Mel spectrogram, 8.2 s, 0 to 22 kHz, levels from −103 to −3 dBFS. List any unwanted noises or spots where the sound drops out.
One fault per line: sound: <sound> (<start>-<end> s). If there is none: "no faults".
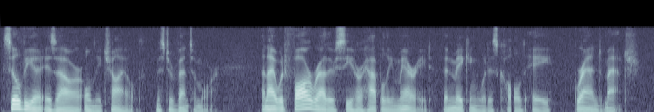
sound: dropout (6.4-6.4 s)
